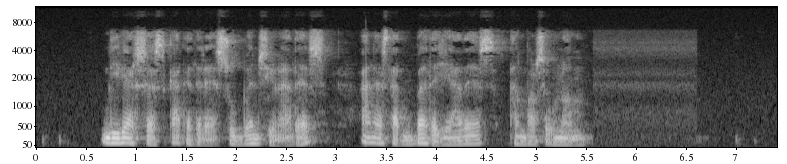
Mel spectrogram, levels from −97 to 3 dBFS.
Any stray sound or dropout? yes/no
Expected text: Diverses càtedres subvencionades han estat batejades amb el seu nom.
no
